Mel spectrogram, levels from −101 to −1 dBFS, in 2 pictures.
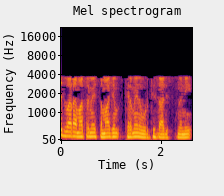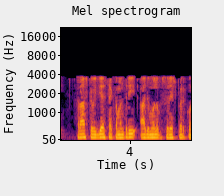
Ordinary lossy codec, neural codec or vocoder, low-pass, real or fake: MP3, 24 kbps; none; 3.6 kHz; real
